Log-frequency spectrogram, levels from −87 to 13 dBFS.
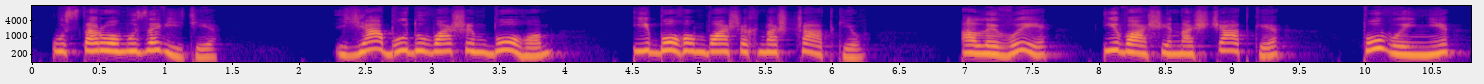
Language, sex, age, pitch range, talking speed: Ukrainian, female, 50-69, 210-255 Hz, 95 wpm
